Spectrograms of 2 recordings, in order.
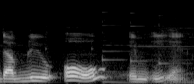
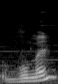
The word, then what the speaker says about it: women: But when you write, you will write W-O-M-E-N for woman. Okay, so you don't say woman, that is wrong. It is women. That's how we pronounce it in English.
